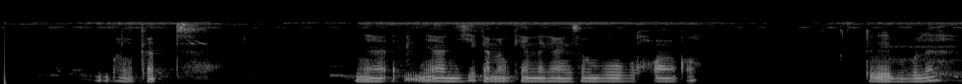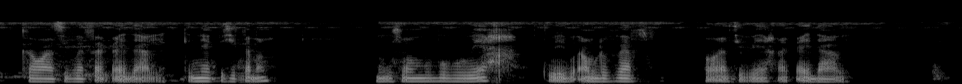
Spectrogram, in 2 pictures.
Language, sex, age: Wolof, female, 36-49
